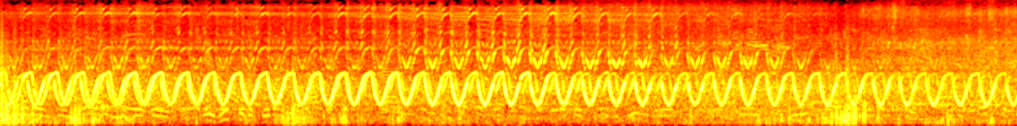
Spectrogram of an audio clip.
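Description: Electronic siren of a convoy escort vehicle sounding a fast yelp, its pitch rising and falling about four times a second without a break, as the vehicle passes.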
